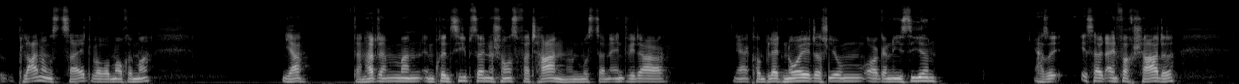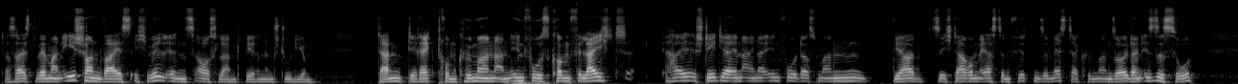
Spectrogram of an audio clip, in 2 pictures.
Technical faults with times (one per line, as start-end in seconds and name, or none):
8.27-8.29 CD skip
19.81-20.73 one channel drops out
22.49-23.48 one channel drops out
